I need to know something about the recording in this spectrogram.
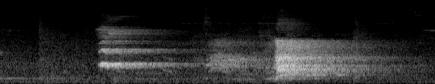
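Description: Dog barking: a high, drawn-out yelp about a second in, then a louder bark near three seconds that rings on in the large metal-walled hall.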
